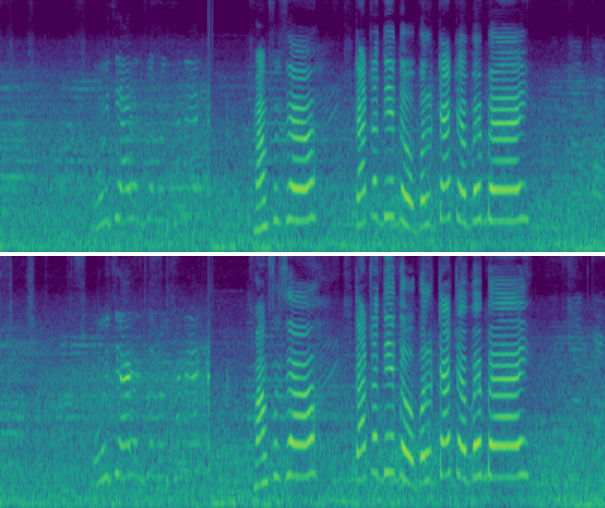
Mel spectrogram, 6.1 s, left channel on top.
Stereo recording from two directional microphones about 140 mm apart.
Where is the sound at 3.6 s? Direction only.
25° left (ahead or behind).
